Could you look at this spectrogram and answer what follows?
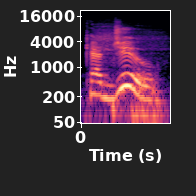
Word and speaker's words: caju: Caju. It's a Spanish, Portuguese, so the J is not a J, right?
